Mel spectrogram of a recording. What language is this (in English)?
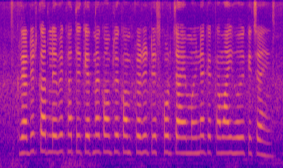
Bhojpuri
